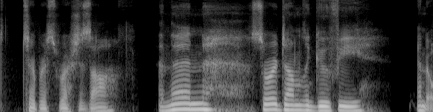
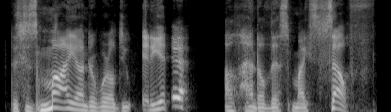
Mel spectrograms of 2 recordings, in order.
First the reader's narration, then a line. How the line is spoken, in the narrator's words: Hades, like, leans out the window and snaps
